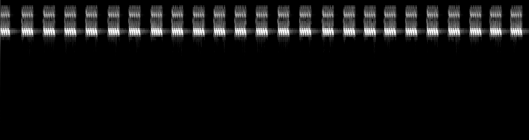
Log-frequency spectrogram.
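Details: Male cricket on a summer evening: steady high-pitched chirps, about four per second, each a short shrill pulse with a fainter upper overtone, evenly spaced across some twenty-five pulses, with no other sounds.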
